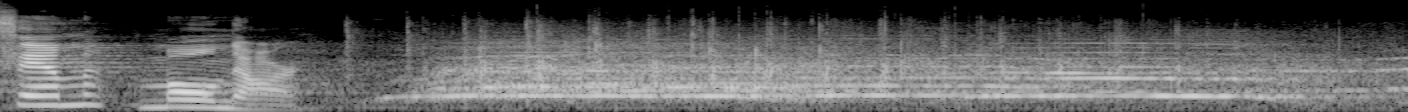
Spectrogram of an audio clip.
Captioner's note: audience applauding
